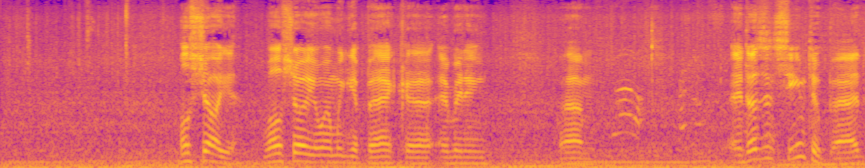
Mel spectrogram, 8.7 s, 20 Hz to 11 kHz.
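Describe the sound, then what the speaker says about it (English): A 2004 GMC Envoy SUV idles steadily with a slightly leaky exhaust, its low engine rumble running continuously beneath close, clear conversation. "I do hear in the exhaust. I hear a little hole"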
